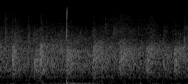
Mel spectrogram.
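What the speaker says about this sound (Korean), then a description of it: "우선 우리를 충성되이 여겨 주님의 직분을 맡겨주신 하나님께 영광의 박수를 함께 올려드리도록 하겠습니다" A church congregation claps together during an afternoon worship service, a brief burst of dense, steady applause from a room full of people at moderate distance.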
